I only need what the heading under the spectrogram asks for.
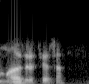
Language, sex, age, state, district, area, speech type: Kashmiri, male, 18-30, Jammu and Kashmir, Shopian, rural, conversation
